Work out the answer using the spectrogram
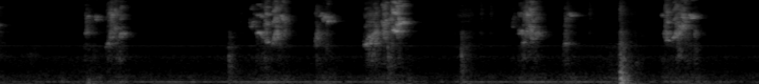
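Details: Two lovebirds feeding together in a tree give shrill, squeaky high chirps in short irregular bursts, some doubled, separated by pauses, over a steady low electrical hum.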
